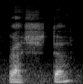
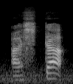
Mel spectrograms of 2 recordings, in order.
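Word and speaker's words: あした: Note, listen carefully to the pronunciation of the word ashita. You'll notice that the I in she is hardly there. This is the same whispered vowel effect we observe in the words desu and deshita.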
